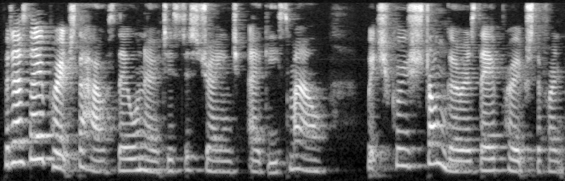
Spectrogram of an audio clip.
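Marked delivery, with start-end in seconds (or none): none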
